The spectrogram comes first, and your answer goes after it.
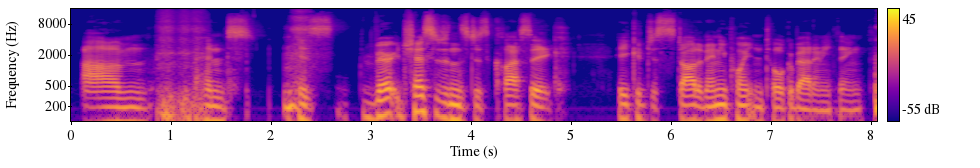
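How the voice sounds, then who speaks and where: A man with an ordinary speaking voice, fairly low in pitch, at a moderate pace, with big swings in loudness. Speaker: podcast host. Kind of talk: casual book-club chat. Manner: chatty, joking.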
